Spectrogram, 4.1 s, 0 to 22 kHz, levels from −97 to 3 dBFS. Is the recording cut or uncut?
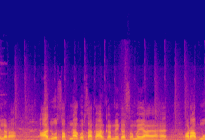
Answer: uncut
